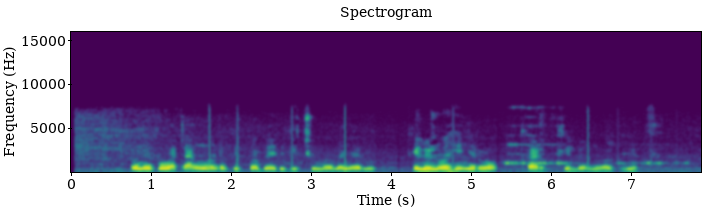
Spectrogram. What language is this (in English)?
Luo (Kenya and Tanzania)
